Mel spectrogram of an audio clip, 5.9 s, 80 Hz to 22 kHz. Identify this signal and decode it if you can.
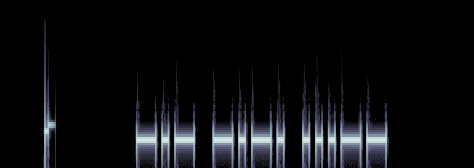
Morse code, heard as a keyed tone, about 15 wpm, 700 Hz. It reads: KC3
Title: USA Call Sign Prefixes - Repeated 2x - 15wpm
